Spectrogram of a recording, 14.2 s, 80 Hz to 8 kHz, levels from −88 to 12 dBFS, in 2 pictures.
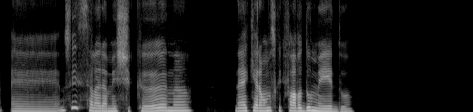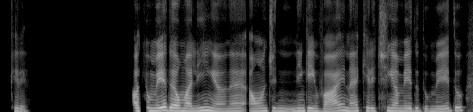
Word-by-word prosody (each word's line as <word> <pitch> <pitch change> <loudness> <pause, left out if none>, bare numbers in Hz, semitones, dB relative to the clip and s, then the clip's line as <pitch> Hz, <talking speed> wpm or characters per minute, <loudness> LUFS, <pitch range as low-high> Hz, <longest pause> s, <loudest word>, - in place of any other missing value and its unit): eh, 165 -1 -6
não 220 - -5
sei 415 - -2
se 390 - -8
ela 190 -3 +2
era 180 -1 +1
mexicana, 200 +4 0 0.6
né, 195 +2 +1
que 210 +2 -1
era 195 -1 +5
uma 195 - +2
música 205 0 -2
que 200 - -23
falava 200 -1 +4
do 220 +4 +4
medo. 170 -5 +1 2.0
Querer. 190 -4 -7 1.5
Fala 195 0 +3
que 205 - -13
o 200 - +1
medo 210 +4 +5
é 200 - +7
uma 190 -1 +3
linha, 185 -3 +1
né, 180 +1 -3
aonde 190 +2 -1
ninguém 185 +2 -1
vai, 170 +6 +1
né, 200 0 0
que 210 -1 -5
ele 185 -1 -1
tinha 195 +1 -2
medo 180 +1 -2
do 165 +1 -10
medo, 180 +7 -3
185 Hz, 150 wpm, -22 LUFS, 175-205 Hz, 2.0 s, é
